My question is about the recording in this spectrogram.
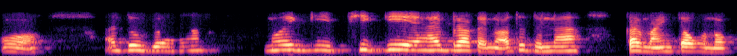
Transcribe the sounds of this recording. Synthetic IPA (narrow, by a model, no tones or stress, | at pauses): o | ɐd̪uɡa | mojɡipʰik̚diɦajbɾakajnɔɐd̪ud̪unakaɾmajntawbɔnɔk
